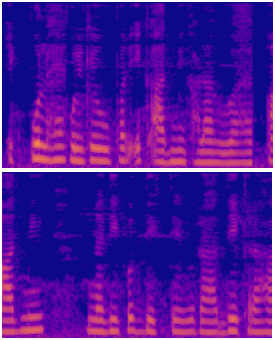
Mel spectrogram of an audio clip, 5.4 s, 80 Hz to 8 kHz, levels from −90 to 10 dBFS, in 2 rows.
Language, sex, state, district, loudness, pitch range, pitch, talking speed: Hindi, female, Maharashtra, Solapur, -35 LUFS, 195-220 Hz, 200 Hz, 210 wpm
